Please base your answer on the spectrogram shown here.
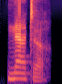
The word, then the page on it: natter: Indian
